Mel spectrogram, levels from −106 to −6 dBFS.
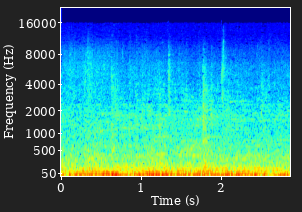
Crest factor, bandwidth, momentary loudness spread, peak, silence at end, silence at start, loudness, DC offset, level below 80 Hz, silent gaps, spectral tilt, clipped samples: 12 dB; 9.6 kHz; 3 LU; -18 dBFS; 0 s; 0 s; -40 LUFS; under 0.1%; -34 dBFS; none; -6 dB/octave; under 0.1%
